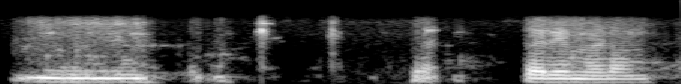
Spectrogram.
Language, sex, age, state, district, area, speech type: Kannada, male, 18-30, Karnataka, Chitradurga, rural, conversation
